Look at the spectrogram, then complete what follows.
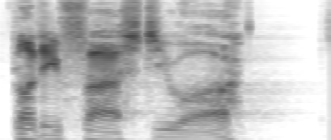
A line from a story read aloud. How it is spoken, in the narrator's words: he muttered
